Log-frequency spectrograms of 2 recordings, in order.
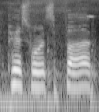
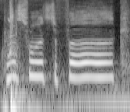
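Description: First: Said in the usual way. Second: "Piss wants to fuck" said much higher and slow; silly high voice. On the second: Pretend. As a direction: drawl it in a goofy high voice.

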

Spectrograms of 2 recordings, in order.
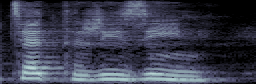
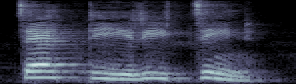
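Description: First: Cetrizin said slowly and low as cet-ri-zin, three syllables; correct pronunciation. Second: Cetiricin said slowly, syllable by syllable as ce-ti-ri-cin; trying out the name. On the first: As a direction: show how cetrizin is really said: slow, low cet-ri-zin. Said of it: "úgy ejtik". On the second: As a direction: sound out Cetiricin slowly, with an extra ti in the middle. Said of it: "Cet-, cetiricin". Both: Shown as a demonstration.

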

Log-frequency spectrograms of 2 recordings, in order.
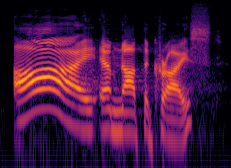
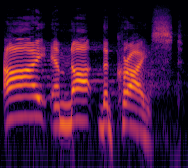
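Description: First: "I" stretched long and loud, then "am not the Christ" falls away; stress on I. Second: "I am not the Christ" said slowly and firmly; weighty, drawn-out denial on "I am not the Christ"; great emphasis. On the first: Shown as a demonstration. Preacher demonstrating the Greek emphasis, heavy stress on "I". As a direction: lean hard and slow on "I" in "I am not the Christ". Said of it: "the emphasis in the grammar here goes something like this".

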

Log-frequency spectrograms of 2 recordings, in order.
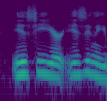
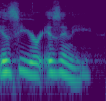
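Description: First: Softer, drowsy slur as if drugged; drugged doll echoing the question, slurring; slow, slurred. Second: Said in the usual way. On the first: A narrator's reading. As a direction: drag the words out half-drunk. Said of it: "in a slow, slurred way".

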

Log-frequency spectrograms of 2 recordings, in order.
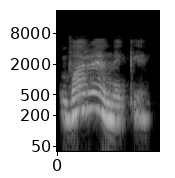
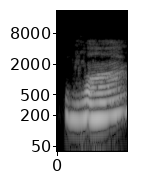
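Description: First: Said in the usual way. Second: Ва-ре-ни-ки, each syllable held apart; syllable-by-syllable dictation. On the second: Shown as a demonstration. Teacher dictating for pupils writing, syllable by syllable.

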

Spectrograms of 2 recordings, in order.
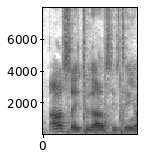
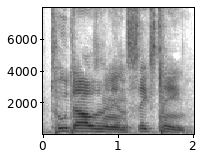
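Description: First: Said in the usual way. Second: "two thousand and sixteen" said slowly and louder, each word weighed; slow, heavy "two thousand and sixteen"; slow deliberate answer. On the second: Shown as a demonstration. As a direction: draw out "two thousand and sixteen" like a final verdict.

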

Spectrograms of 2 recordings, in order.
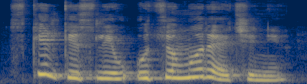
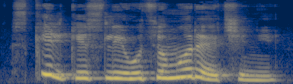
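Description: The two takes are said the same way.

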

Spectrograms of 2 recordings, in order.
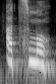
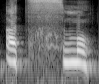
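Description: First: "Atzmo" as one compact word; "Atzmo" with t straight into s; TS demonstration. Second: "Atzmo" with a long hissed ts; "Atzmo" slowed around a lengthened ts; drawn-out TS. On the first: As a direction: model "Atzmo" with a short ts. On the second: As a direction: stretch the s of ts in "Atzmo", then land on mo. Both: Shown as a demonstration. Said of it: "c'est un T et un S consécutif".

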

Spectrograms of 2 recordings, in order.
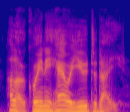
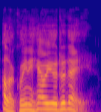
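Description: First: Loud, careful, slowed greeting; slow speech. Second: Same greeting, quicker, higher and louder; faster. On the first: Man talking to his horse Queenie, slow speech. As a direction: speak slowly so the horse understands. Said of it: "I spoke slowly to Queenie". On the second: Testing quicker speech on his horse Queenie, faster. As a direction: speed it up, pitched up and loud. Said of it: "say that even a bit faster". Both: Retold or imitated.

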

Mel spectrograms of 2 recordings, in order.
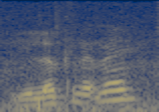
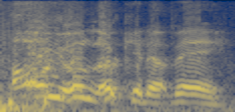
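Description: First: "looking at me" softly rising to the end; questioning. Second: High, loud cry falling at the end; alarmed exclamation. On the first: Gamer wondering if enemy spotted them, questioning. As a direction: ask it with a rise on "me". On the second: Gamer realising enemy spotted them, alarmed shout. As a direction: burst out in sudden alarm. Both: Real, not acted.

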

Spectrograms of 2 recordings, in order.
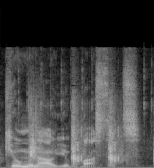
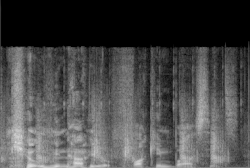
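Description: First: Said in the usual way. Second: Loud, then drawn out slowly on the insult; defiant shout. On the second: Real, not acted. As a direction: yell the dare at the monsters. Taunts creepers, repeats louder.

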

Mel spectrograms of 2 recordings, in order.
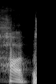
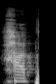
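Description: First: "হট" with a rounded British o; British pronunciation. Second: "হাট" with an open ah for the o; American pronunciation. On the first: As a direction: demonstrate British "হট", vowel as অ. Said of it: "আর British উচ্চারণ হবে". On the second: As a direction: demonstrate American "হাট", vowel as আ. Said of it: "আমেরিকার উচ্চারণ হবে". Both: Shown as a demonstration.

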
